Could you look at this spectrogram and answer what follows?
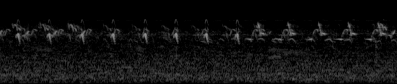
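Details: Wood sandpiper on wintering grounds at Hoskote Lake, Bangalore outskirts, Karnataka, near return migration, repeating a clear sharp single note roughly every third of a second, evenly spaced, with light high twittering behind.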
